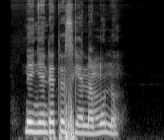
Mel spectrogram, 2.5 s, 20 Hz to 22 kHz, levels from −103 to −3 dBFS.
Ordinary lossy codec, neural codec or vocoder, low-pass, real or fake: none; none; none; real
